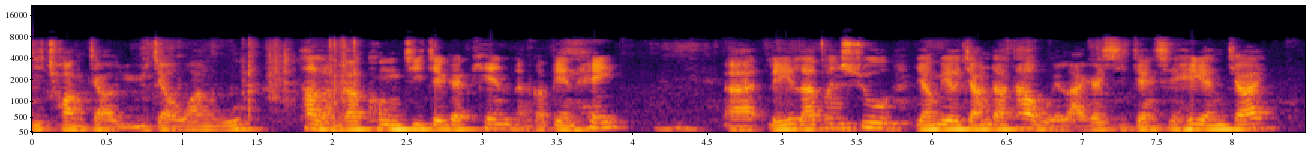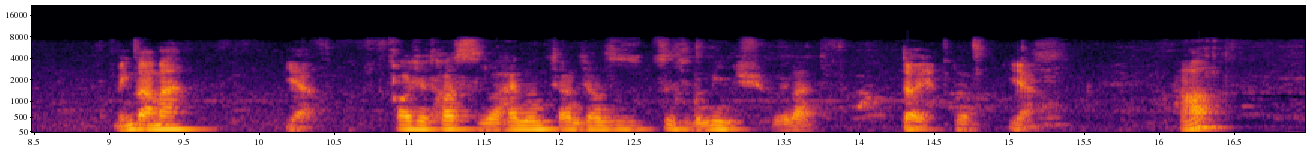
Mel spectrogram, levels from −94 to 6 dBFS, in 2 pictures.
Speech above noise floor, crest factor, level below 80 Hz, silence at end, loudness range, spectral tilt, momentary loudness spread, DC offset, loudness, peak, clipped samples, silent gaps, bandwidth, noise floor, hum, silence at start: 38 dB; 16 dB; -58 dBFS; 0.55 s; 8 LU; -5 dB/octave; 15 LU; under 0.1%; -16 LUFS; 0 dBFS; under 0.1%; none; 7.8 kHz; -53 dBFS; none; 0 s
